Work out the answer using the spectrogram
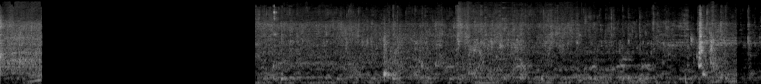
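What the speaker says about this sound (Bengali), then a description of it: "করে কষে নিয়েছি, এবারে জল দেবো।" Water runs and splashes into a pan of taro, potato and shrimp curry, a steady close pour that follows a short silent gap and lasts several seconds.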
